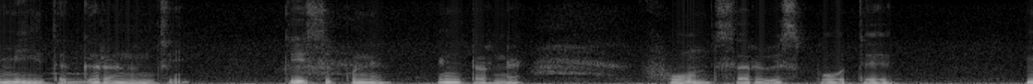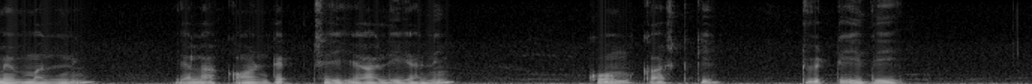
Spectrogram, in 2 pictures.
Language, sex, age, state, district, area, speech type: Telugu, male, 18-30, Andhra Pradesh, Eluru, urban, read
